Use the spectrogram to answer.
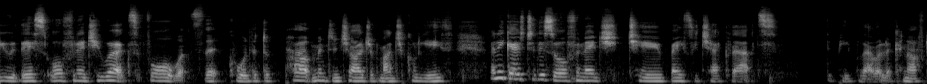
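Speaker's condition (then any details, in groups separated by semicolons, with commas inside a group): No condition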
